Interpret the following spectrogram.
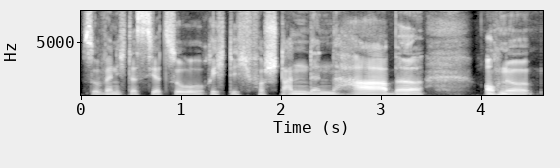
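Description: A man's voice: sits low, little pitch movement, takes it slowly, no room sound, clean studio sound. A man hosting a review podcast, chatting casually with a guest and explaining things as he goes. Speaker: host of an audio drama review podcast.

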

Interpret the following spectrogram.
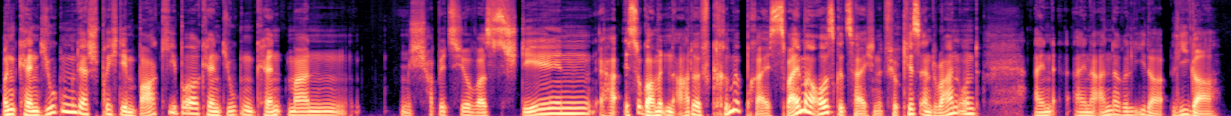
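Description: Male review podcast host. Medium pitch, dry close sound, casual explanatory chat. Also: sing-song, moderate pace, a little mellow, no echo. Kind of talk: casual conversational review with a guest.

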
